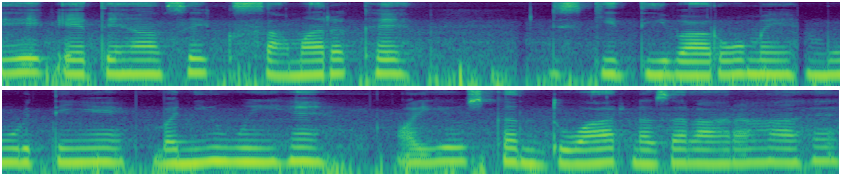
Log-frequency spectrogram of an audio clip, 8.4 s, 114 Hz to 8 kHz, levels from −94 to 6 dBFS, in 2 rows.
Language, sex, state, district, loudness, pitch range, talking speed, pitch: Hindi, female, Maharashtra, Dhule, -15 LUFS, 195-215 Hz, 135 wpm, 205 Hz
